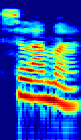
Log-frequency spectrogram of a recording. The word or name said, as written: selama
